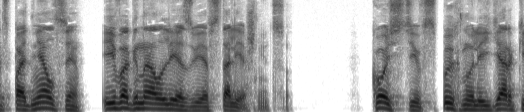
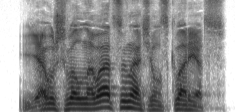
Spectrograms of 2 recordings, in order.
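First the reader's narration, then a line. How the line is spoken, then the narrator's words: Grumbling. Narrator (Russian): проворчал первый кулак Дуджик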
